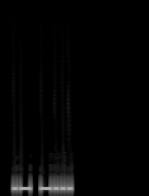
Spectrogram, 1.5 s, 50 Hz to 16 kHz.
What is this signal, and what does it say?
Morse code, heard as a keyed tone, about 36 wpm, 700 Hz. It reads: AB
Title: Canadian Provinces and Territories - Repeated 3x - 35wpm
